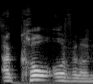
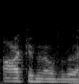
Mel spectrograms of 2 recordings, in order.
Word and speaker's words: Occult Overload: It's Occult Overload, not Opulent Overload. I did this on my video. I just trying to meme and be funny. And now I'm saying it wrong.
